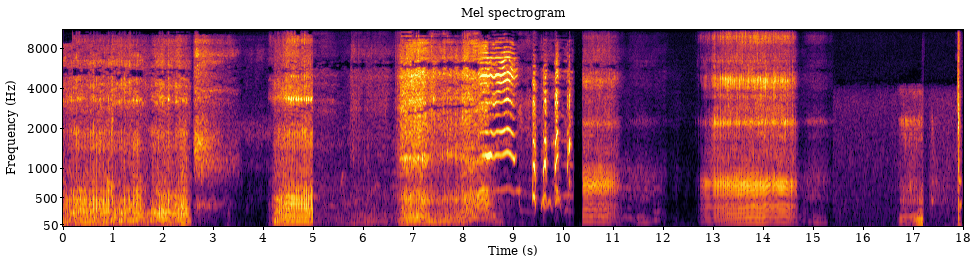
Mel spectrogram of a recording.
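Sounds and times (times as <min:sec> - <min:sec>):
man snoring loudly: 0:00.0 - 0:02.6, 0:04.1 - 0:05.2, 0:05.8 - 0:08.6, 0:10.4 - 0:11.8, 0:12.7 - 0:15.4.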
